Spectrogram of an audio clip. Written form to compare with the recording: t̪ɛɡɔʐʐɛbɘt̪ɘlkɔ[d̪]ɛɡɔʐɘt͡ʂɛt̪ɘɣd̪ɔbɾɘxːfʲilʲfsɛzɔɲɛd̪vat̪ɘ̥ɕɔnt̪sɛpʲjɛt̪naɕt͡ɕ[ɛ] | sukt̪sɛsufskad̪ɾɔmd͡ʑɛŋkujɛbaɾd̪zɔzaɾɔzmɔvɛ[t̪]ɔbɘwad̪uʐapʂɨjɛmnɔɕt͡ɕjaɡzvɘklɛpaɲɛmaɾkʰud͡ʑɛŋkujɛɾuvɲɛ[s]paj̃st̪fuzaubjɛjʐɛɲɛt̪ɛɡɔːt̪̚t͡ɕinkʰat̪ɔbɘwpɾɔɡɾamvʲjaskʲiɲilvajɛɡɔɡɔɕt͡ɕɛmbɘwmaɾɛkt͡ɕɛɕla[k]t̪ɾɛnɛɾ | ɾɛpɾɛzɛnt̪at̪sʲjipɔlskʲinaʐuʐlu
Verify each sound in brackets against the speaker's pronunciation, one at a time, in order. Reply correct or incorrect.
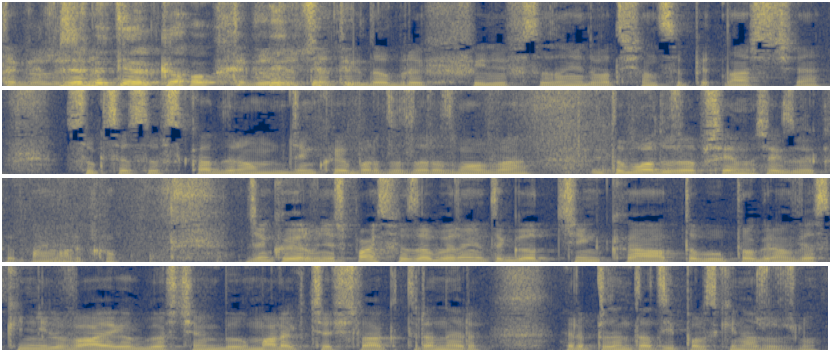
incorrect, correct, correct, incorrect, correct

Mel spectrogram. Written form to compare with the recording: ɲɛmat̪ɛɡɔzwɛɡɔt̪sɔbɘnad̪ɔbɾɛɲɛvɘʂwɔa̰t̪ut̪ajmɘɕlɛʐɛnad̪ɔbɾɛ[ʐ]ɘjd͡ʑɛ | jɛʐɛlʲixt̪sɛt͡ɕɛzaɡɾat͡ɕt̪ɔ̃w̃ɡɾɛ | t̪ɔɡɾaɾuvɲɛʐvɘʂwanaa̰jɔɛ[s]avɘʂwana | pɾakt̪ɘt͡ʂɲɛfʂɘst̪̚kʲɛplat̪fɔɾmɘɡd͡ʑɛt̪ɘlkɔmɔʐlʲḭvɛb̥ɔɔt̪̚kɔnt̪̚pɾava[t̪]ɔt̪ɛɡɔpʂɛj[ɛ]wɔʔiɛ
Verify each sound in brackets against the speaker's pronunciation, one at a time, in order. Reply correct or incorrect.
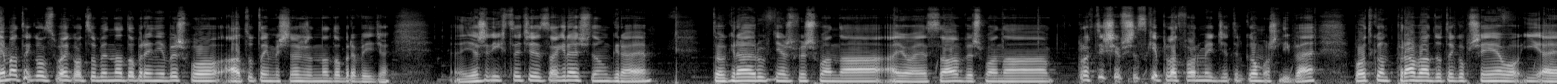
incorrect, correct, incorrect, correct

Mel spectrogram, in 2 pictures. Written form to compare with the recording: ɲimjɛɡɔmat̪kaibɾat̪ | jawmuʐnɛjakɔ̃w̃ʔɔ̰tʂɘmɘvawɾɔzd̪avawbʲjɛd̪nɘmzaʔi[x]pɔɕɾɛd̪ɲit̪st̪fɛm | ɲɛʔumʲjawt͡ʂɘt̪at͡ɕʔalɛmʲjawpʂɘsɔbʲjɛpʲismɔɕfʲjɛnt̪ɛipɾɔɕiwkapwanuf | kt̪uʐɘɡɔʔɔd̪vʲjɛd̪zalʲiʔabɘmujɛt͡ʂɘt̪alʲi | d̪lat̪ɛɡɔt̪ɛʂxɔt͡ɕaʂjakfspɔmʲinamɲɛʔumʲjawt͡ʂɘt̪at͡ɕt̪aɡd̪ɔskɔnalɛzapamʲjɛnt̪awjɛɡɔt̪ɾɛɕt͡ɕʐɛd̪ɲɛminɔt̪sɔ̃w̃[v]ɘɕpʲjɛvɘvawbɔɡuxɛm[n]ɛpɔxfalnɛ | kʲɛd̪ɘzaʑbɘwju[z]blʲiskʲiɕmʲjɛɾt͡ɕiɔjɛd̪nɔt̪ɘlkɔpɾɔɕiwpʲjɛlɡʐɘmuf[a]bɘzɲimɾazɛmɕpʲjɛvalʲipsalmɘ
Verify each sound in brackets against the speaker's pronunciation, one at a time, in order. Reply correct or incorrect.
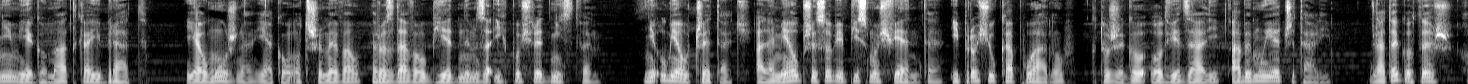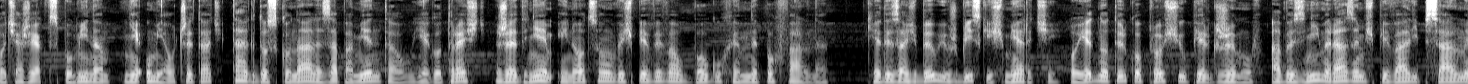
correct, correct, correct, incorrect, correct

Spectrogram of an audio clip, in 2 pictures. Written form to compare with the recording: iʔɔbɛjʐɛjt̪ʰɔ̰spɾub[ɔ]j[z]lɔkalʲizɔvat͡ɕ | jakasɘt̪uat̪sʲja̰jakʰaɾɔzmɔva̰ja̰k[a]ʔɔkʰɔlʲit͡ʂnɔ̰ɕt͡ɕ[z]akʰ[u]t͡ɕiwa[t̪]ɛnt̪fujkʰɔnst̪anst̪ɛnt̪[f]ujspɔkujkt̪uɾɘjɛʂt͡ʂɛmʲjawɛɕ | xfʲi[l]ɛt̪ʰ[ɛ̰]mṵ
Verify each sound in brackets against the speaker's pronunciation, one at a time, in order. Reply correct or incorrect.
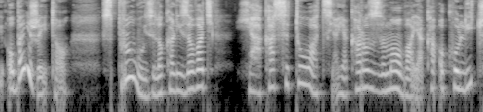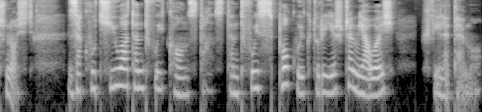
incorrect, correct, correct, correct, correct, correct, correct, correct, correct

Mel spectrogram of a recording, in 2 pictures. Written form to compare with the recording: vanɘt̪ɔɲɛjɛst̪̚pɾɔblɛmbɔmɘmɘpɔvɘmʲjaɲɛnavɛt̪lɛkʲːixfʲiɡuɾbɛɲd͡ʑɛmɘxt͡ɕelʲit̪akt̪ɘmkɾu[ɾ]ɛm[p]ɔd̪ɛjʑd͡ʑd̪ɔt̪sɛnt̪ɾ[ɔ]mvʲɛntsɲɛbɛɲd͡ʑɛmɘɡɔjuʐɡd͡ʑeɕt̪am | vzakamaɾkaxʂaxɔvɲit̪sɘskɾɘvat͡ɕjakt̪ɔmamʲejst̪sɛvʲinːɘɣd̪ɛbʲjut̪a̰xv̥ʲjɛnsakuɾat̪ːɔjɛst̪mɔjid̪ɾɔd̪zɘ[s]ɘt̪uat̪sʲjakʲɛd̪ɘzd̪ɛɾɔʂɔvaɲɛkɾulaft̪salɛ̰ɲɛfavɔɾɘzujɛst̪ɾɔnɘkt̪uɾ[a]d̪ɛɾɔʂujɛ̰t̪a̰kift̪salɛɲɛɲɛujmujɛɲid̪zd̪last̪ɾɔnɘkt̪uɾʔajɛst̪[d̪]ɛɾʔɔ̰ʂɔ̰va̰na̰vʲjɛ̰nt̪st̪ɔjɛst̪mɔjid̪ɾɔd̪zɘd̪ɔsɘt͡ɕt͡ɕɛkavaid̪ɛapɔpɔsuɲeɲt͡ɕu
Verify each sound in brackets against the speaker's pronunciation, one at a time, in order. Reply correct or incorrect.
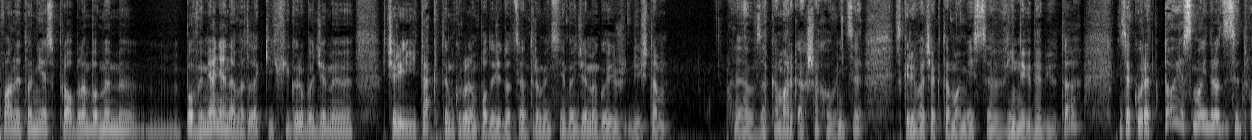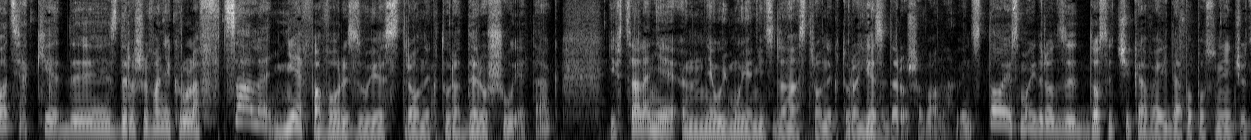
incorrect, correct, incorrect, correct, correct, correct

